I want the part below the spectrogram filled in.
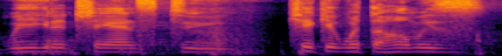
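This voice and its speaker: Long reverb surrounds an American man with a bright, forceful, fairly high voice. He talks casually as an interview guest, with an effusive, self-deprecating manner, like a stadium hype man off duty. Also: little pitch movement, normal speed, slight background noise. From Kansas City, United States. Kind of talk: casual chat.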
